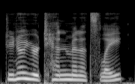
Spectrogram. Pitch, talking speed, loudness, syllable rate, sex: 220 Hz, 310 wpm, -15 LUFS, 8.3 syllables/s, female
